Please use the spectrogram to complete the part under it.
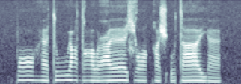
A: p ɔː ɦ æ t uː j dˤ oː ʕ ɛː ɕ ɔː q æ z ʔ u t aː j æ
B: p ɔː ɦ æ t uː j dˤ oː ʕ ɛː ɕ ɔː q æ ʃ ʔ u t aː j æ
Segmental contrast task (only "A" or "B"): B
